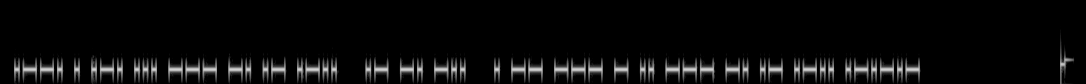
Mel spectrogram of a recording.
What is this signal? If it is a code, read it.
Morse code, heard as a keyed tone, about 28 wpm, 700 Hz. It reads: PERSONAL AND EMOTIONAL.
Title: Sentences from Top 1000 Words - Review Part 5 - 28wpm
